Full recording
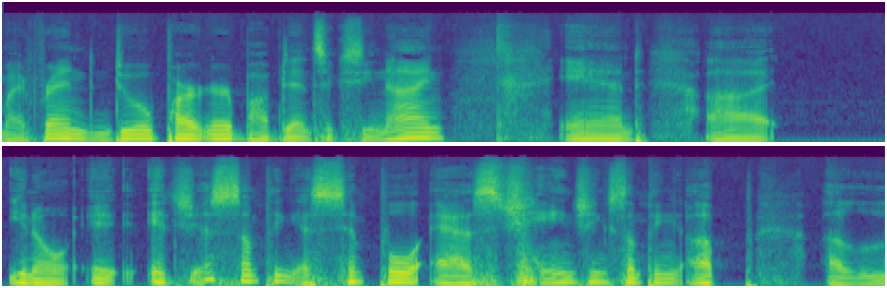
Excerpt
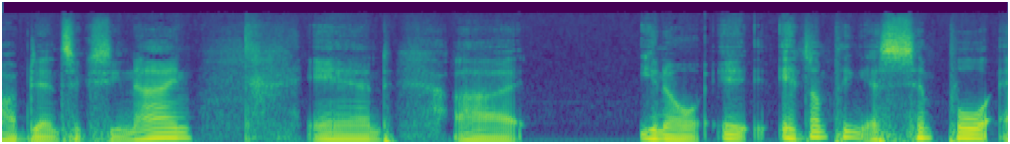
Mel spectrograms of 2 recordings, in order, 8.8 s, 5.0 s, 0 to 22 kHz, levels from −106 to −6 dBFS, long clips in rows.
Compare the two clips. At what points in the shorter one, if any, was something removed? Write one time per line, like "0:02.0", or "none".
0:04.0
